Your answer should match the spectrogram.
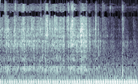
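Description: A steady low hum inside a car's cabin, typical of the engine idling, with a fainter rushing noise over it.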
